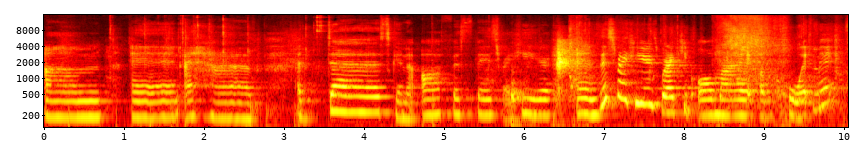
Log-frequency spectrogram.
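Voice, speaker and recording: A soft-spoken woman talks at a very slow pace and medium pitch with ordinary pitch variation, amid audible room echo and noticeable background noise. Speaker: artist and vlogger. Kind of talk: casual vlog. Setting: new office studio. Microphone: echo in the room.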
